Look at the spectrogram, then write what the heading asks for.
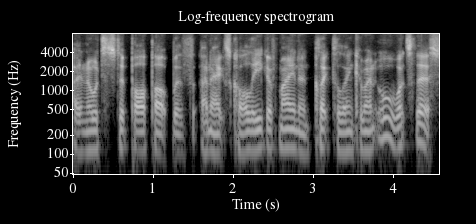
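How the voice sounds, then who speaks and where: Against a quiet background, a man with a Scottish accent talks at a fairly quick pace and medium pitch. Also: dry, close sound with no echo. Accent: non-North American, Scottish. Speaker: support professional. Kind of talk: podcast interview.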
